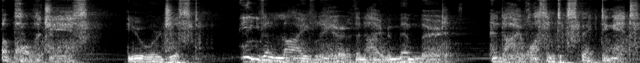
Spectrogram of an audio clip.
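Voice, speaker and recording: Over clear background music with a slight echo, a man puts on a character voice with a very deep, low pitch, speaking at a fairly slow pace. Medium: video game.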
